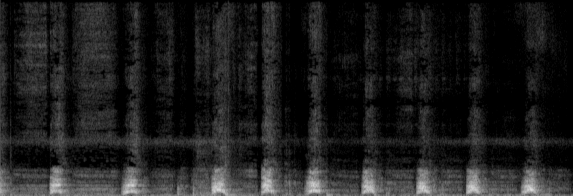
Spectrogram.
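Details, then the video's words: Guarding female Saint Bernard aged three barks in a measured series of about ten deep, booming woofs, spaced evenly with brief silences between them and no other sounds. "Saint Bernard security guard"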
